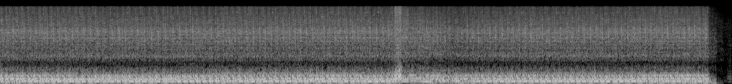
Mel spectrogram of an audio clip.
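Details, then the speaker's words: Honda VFR750 V4 after carburetor install, fuel screws set to stock, airbox cover on: fast, steady idle that never drops back down; owner suspects a fuel supply fault in the carbs and will pull the rack. "there is something going on here i cannot figure out what it is i cannot get the idle down anymore"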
